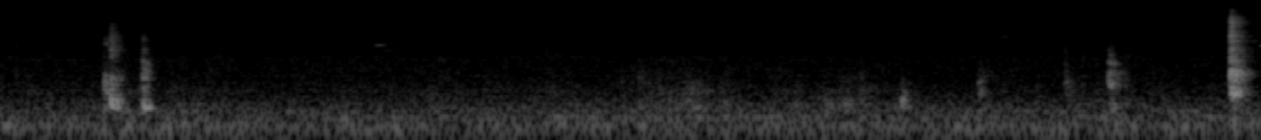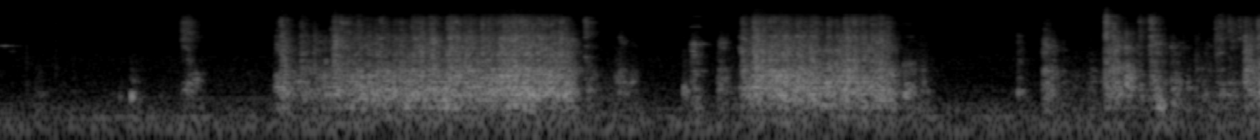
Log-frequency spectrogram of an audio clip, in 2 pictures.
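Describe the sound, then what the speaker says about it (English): A sewing machine runs two short bursts of back stitching on a sewing-along garment, each lasting about a second or two, set among quiet clicks and handling noises. "Now I'm going to do a little back stitch. And let me just do a little stitch right here."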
